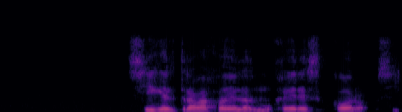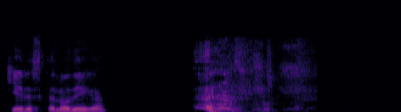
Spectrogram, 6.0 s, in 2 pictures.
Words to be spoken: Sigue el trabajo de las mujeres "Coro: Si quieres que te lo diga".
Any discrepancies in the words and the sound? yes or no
yes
